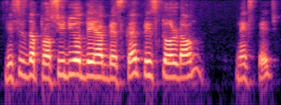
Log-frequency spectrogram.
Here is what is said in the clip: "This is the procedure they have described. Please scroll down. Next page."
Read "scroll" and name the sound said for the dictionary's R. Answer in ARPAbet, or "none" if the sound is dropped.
L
